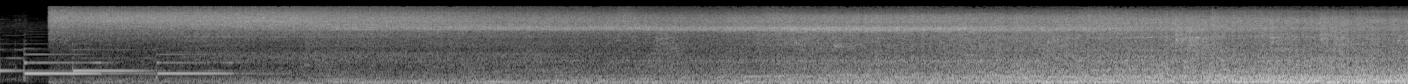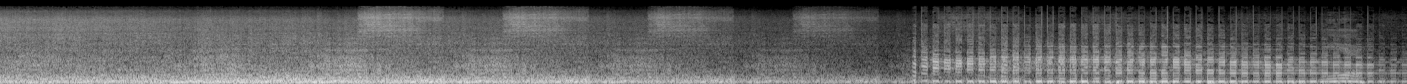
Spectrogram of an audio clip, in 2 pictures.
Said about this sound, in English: A Brooklyn-bound 3 Express train. The next and last stop is New Lots Avenue.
